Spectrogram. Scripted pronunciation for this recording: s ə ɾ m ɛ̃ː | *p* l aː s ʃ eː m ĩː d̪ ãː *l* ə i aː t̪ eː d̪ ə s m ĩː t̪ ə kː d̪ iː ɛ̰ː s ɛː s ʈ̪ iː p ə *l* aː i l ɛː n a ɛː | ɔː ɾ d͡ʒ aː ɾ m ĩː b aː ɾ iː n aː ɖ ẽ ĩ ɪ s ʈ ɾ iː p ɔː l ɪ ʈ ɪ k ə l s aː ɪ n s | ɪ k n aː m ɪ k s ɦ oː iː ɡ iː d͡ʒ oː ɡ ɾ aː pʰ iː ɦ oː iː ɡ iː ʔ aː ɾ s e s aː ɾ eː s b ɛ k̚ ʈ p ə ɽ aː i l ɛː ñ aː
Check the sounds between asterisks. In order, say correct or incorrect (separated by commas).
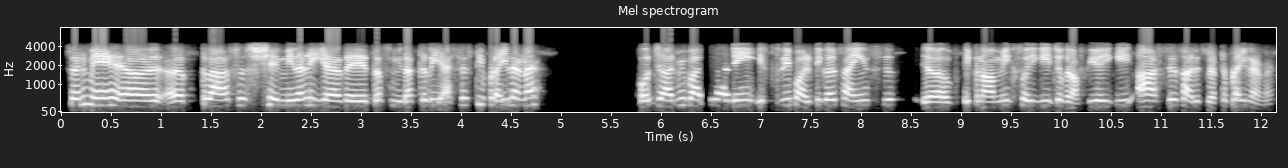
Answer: incorrect, correct, incorrect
